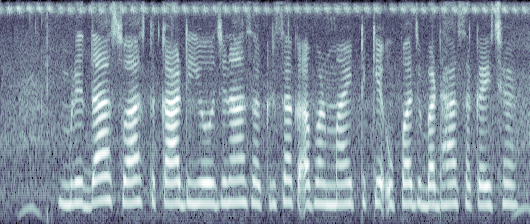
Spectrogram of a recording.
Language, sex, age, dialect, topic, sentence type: Maithili, female, 18-24, Southern/Standard, agriculture, statement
